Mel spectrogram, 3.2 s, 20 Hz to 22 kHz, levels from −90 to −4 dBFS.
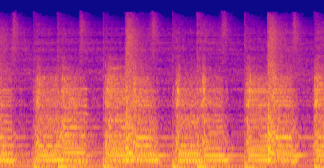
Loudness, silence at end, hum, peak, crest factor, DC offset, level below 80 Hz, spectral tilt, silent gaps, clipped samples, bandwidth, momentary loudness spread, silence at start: -15 LUFS; 0 s; none; 0 dBFS; 14 dB; under 0.1%; -24 dBFS; -5 dB/octave; none; under 0.1%; 16.5 kHz; 4 LU; 0 s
